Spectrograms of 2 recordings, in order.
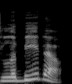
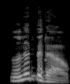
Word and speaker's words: libido: effect on sexual desire, also referred to as libido, or if you're English, libido. I had no idea they pronounced it that way there.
